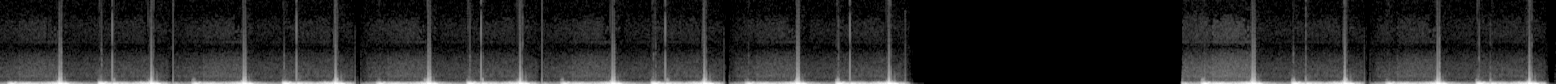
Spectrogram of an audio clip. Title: MITRAL STENOSIS - APEX | HEART SOUNDS | AUSCULTATION | MURMUR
